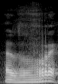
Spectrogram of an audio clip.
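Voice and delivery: रे with the tongue rolled fast in a clear trill; teacher rolling रे for the class to repeat; trilled re demo. Shown as a demonstration. Teacher asks students to repeat after him, rolled रे. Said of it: "करके देखिए अच्छे से".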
